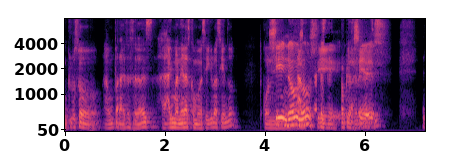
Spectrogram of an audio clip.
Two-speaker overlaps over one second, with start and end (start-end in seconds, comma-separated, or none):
4.0-6.3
